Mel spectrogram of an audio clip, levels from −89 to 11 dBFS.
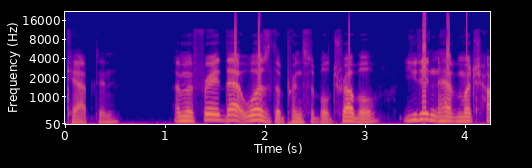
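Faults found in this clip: Integer overflow on speech peaks at 1.69–1.94 s (about 1 dB over full scale), at 2.84 s (just reaching the limit) and at 3.58–4.01 s (about 2 dB over). Violent cracks, not the flattened buzz of clipping. Probable component: unsaturated fixed-point gain or mix stage. Samples past the integer maximum wrap to the opposite sign and jump across the full range. Saturating arithmetic would have limited them.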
